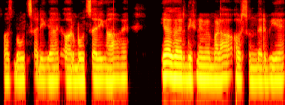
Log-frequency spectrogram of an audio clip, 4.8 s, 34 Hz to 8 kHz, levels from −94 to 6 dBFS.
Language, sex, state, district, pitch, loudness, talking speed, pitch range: Hindi, male, Bihar, Lakhisarai, 125 Hz, -20 LUFS, 225 wpm, 125-135 Hz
